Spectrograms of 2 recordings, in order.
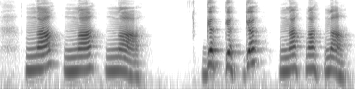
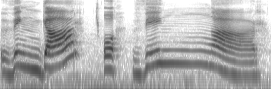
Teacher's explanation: it's an NG with your tongue a little bit further back um touching the roof of your mouth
